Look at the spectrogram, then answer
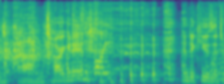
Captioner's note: laughing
